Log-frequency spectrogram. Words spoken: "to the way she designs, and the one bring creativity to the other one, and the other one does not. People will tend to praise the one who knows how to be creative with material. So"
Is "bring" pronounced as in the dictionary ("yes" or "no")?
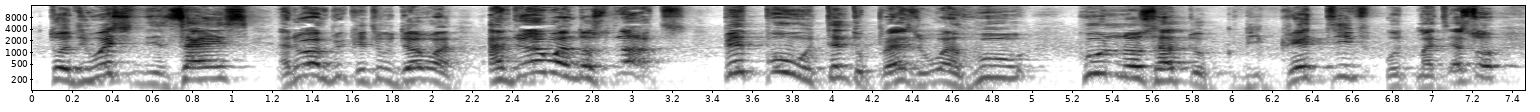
no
